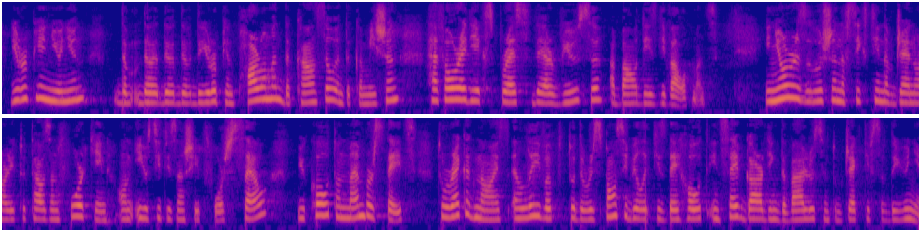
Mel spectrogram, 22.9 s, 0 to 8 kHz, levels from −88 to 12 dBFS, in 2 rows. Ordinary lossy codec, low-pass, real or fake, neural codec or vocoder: none; none; real; none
